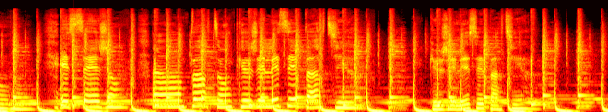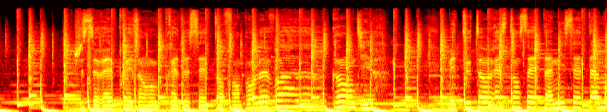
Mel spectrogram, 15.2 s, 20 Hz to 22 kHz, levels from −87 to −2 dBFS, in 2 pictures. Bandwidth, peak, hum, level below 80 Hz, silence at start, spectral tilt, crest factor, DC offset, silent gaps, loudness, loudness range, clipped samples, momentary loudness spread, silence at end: 16.5 kHz; 0 dBFS; none; -16 dBFS; 0 s; -4.5 dB/octave; 12 dB; under 0.1%; none; -13 LUFS; 2 LU; under 0.1%; 4 LU; 0 s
